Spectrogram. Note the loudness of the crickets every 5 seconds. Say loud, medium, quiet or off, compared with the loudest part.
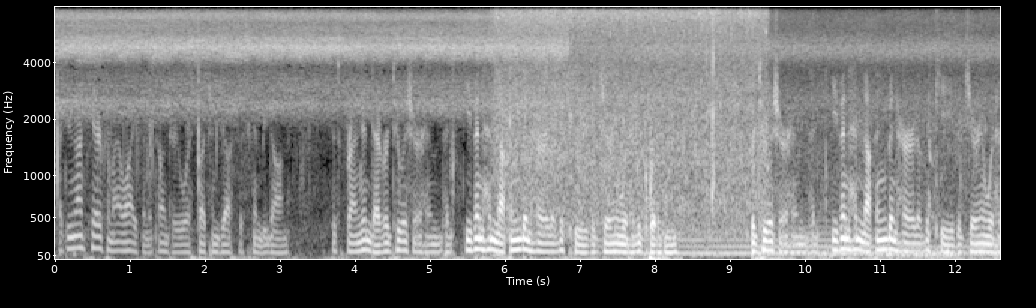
loud, loud, medium.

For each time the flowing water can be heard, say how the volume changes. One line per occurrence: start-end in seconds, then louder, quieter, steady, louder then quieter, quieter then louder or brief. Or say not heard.
5.8-12.5 quieter.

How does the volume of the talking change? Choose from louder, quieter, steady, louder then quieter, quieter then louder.
louder.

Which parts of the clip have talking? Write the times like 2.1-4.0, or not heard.
0.0-8.3, 9.2-12.5.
